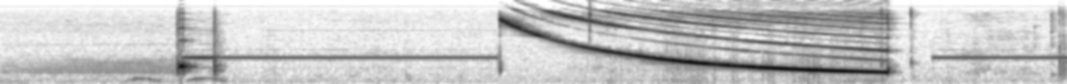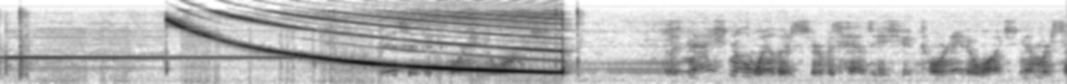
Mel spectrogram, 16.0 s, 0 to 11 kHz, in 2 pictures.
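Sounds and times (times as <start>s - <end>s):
faint steady electronic tone: 0.1s - 13.1s
loud tone sliding down in pitch: 9.3s - 12.3s.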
